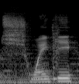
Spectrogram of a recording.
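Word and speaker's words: Schwentke: film was directed by robert schwenke i think that's how you say his name and it stars henry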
